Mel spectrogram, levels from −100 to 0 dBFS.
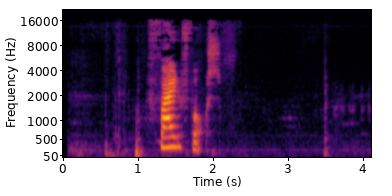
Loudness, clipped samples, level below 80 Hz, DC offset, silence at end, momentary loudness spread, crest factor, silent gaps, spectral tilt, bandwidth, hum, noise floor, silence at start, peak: -20 LUFS; under 0.1%; -60 dBFS; under 0.1%; 2.05 s; 24 LU; 24 dB; none; -3 dB/octave; 16.5 kHz; none; -73 dBFS; 0.95 s; -4 dBFS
